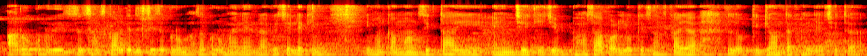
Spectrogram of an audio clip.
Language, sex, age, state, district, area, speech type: Maithili, male, 60+, Bihar, Saharsa, urban, spontaneous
